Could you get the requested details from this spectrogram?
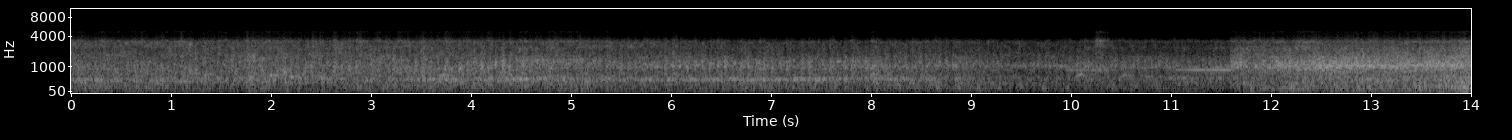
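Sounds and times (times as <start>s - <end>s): fire truck engine running: 0.0s - 14.0s.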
